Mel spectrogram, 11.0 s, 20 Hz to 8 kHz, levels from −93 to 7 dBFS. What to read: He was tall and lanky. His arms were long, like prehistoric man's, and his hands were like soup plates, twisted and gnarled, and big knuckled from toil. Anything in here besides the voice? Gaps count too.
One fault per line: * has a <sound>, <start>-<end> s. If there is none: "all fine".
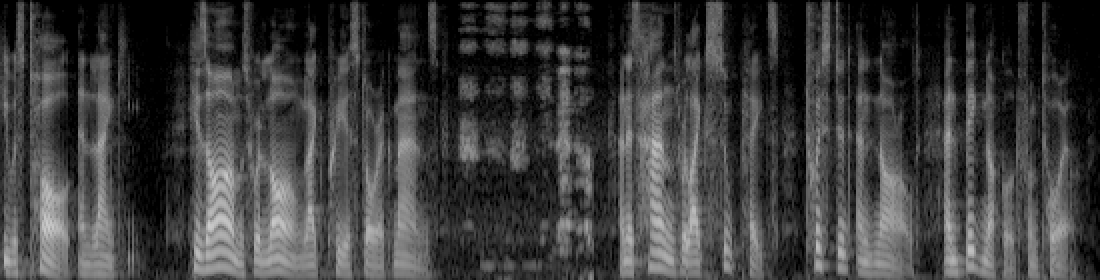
* has a breath, 4.6-5.9 s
